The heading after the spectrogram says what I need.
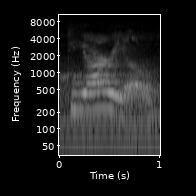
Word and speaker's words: Diario: Diario is pronounced D-R-E-O. Diario.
